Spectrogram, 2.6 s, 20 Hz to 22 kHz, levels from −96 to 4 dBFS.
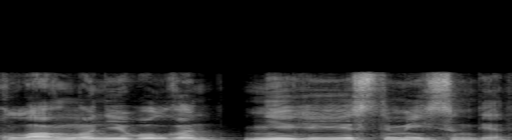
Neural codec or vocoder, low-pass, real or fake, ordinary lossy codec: none; none; real; none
